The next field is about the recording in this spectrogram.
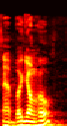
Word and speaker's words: Bong Joon-ho: Bong Joon-ho? – Ja, genau, Bong Ho.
